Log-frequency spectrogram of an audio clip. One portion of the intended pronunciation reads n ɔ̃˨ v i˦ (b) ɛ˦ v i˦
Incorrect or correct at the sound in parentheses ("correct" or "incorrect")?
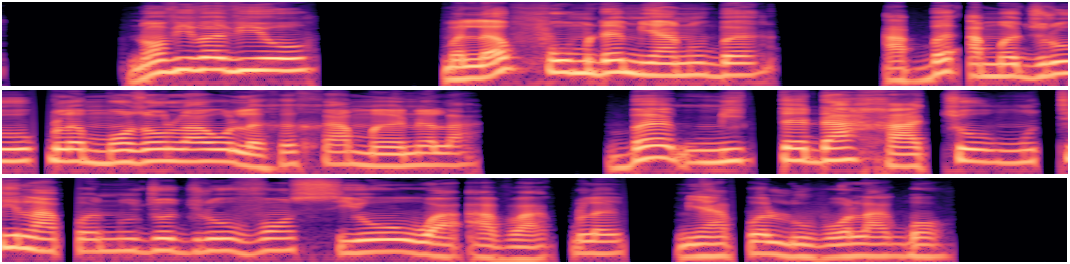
incorrect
